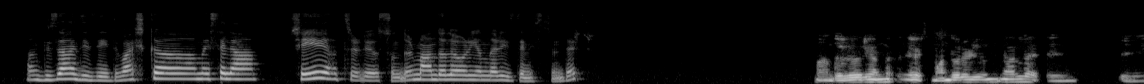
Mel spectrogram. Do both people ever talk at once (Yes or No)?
No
